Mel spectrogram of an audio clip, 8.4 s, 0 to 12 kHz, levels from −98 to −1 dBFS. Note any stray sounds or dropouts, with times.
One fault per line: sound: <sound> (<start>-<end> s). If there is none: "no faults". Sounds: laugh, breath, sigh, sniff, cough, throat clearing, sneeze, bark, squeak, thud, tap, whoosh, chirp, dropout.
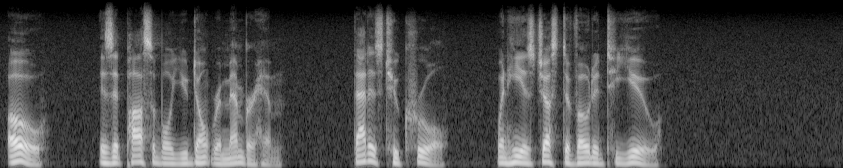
no faults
